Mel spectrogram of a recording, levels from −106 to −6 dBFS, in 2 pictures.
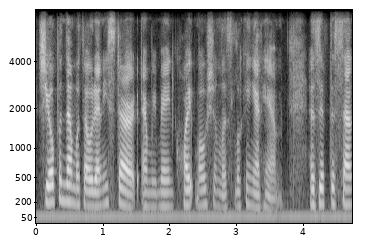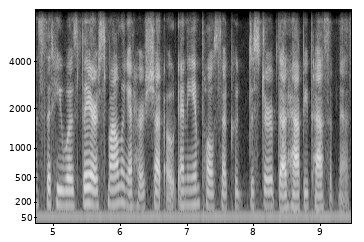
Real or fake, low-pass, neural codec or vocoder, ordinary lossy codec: real; 7.2 kHz; none; Opus, 32 kbps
